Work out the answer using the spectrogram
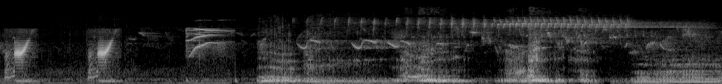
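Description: Dubbed animal sound effects. Two short pitched animal calls come first, then from about two and a half seconds in a lion or tiger roars and growls without pause. A high insect-like buzz and bird chirps run behind the roaring.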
